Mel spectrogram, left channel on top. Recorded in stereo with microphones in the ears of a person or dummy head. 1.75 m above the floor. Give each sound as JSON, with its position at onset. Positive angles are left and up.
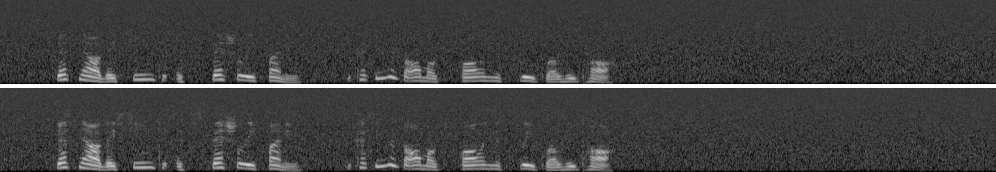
{"t": 0.6, "sound": "a man speaking", "side_deg": -45}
